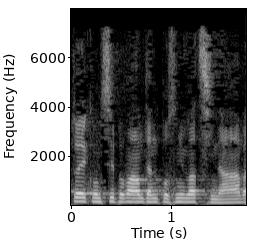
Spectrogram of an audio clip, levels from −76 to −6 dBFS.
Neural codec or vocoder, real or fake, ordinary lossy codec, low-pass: none; real; MP3, 32 kbps; 7.2 kHz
